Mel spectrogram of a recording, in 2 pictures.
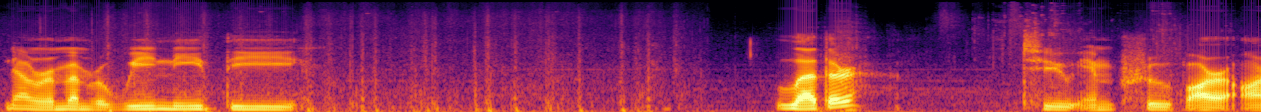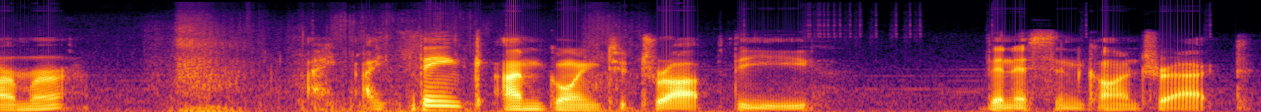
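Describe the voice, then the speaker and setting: A man's voice: deep voice, slow pace, long pauses, fairly bright tone, slight background noise. A man giving casual gameplay commentary, thinking aloud hesitantly and chatting to his viewers. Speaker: host of a gameplay roleplay series. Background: background music.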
